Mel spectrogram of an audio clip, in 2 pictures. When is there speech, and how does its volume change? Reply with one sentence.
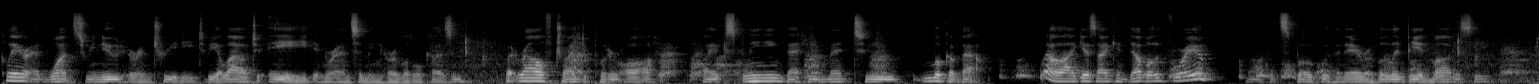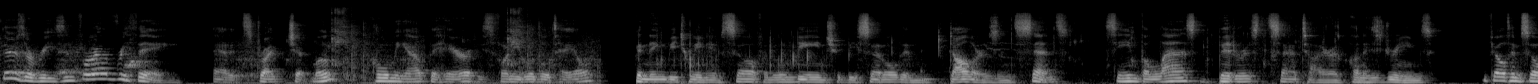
You can hear the speech from 0.0 to 9.8 s, at a steady volume; and from 10.4 to 30.7 s, at a steady volume.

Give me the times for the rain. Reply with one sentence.
You can't hear the rain here.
